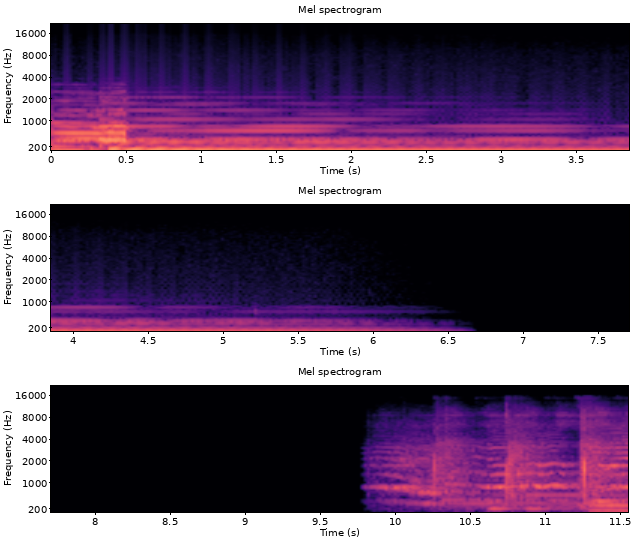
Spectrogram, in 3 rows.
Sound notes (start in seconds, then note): 7.7 congregation claps rhythmically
